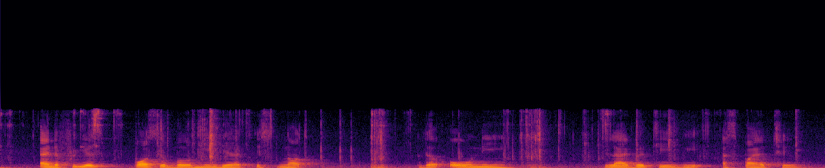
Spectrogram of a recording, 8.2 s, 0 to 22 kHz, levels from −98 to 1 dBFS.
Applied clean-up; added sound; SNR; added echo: none; Keys jangling; 18 dB; none.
